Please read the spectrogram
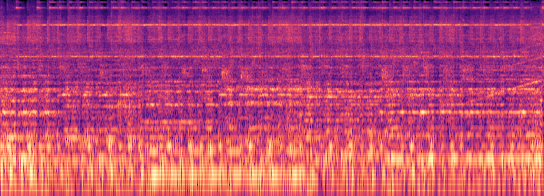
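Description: Finger cymbals (zills) clanging in a steady rhythm over loud dance music.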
